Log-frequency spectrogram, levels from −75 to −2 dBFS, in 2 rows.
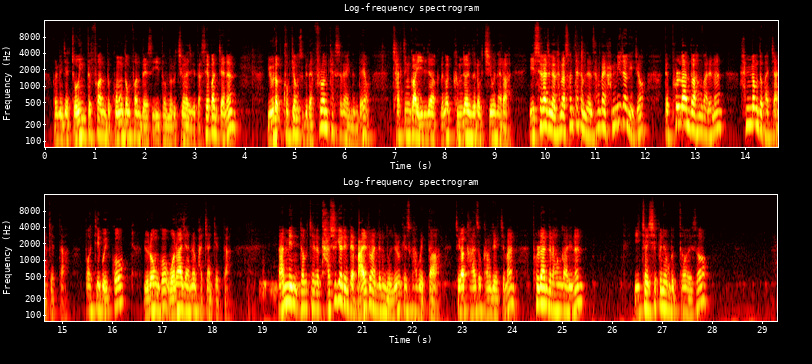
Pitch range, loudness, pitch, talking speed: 110-160 Hz, -19 LUFS, 125 Hz, 340 characters per minute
